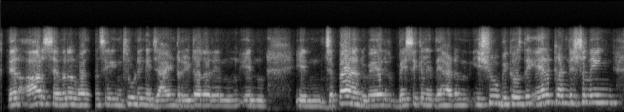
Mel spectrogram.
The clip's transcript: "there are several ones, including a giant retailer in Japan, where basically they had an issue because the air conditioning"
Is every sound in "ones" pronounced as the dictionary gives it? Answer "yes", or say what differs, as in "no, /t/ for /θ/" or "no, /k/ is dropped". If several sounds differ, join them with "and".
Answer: no, /s/ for /z/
